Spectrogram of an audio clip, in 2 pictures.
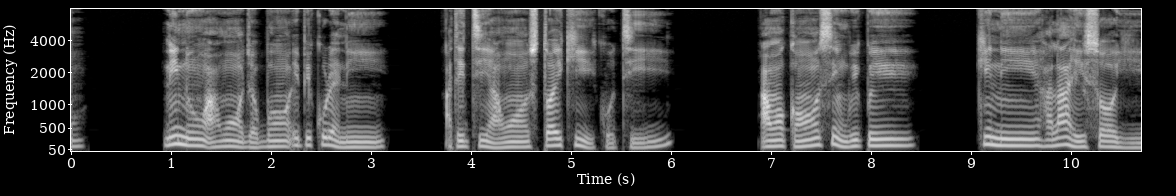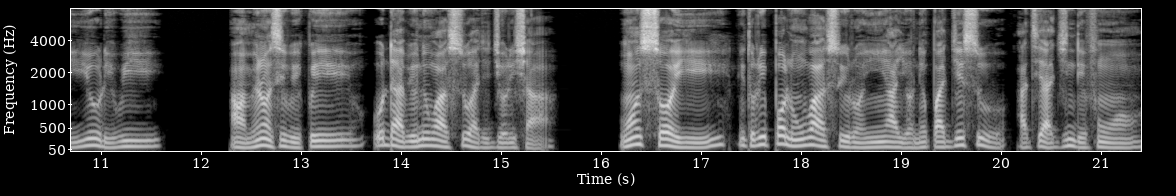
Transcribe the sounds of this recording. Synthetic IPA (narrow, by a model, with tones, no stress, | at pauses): nĩ˦nũ˧a˨w̃ɔ̃˧ɔ˨d͡ʒɔ˨ɡ͡bɔ̃˧e˦pi˦ku˦ɾɛ˦˨nĩ˧ | a̰˨ti˧tʰi˧a˨w̃ɔ̃˧stɔ˦i˦kʰi˦˨ko˨tʰi˨˦ | a̰˨w̃ɔ̃˧kã˧˦si˦˨n̩˦wi˦k͡pe˦ | ki˦nĩ˧a˧la˦i˨˧˦sɔ˧˨jiː˨˦joː˦˨ɾi˨˦wi˦ | a̰˨w̃ɔ̃˧mĩ˨˦ã˦˨si˦˨wi˨˦k͡pe˦o˦da˦˨bi˦o˧nĩ˦wa˦˨˧su˦˨a˨d͡ʒe˨d͡ʒi˨o˧ɾi˧ʃa̰˨ | w̃ɔ̃˧˦sɔ˧˨ji˨˦nĩ˦to˧ɾi˦pɔ˦˨lũ˨˦wa˦˨˧su˧i˨ɾɔ̃˨j̃ĩ˧a˨jɔ˨nĩ˨˦k͡pa˧d͡ʒe˦su˦˨a˨ti˧a˨d͡ʒi˨˦n̩˦de˨˧˦fũ˦w̃ɔ̃˧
